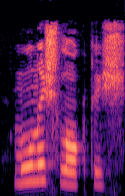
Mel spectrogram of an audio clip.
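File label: "мунысь-локтысь", Komi, female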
